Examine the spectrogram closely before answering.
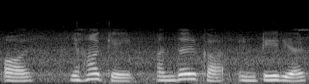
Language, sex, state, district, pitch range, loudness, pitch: Hindi, female, Punjab, Pathankot, 170-235 Hz, -15 LUFS, 190 Hz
